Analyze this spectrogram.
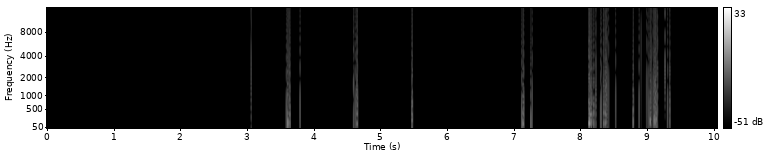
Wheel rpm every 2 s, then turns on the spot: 0, 0, 0, 0, 0.
none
